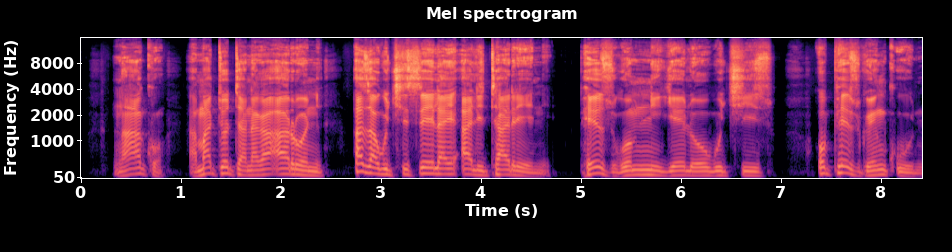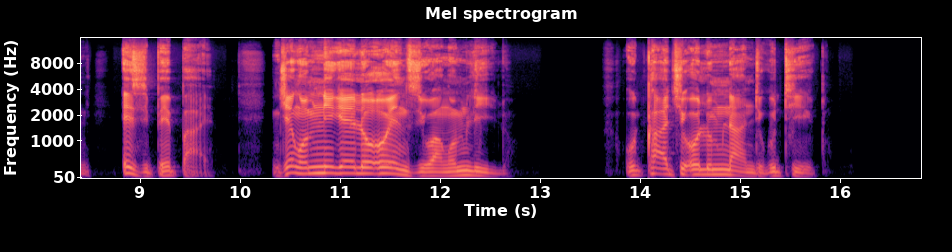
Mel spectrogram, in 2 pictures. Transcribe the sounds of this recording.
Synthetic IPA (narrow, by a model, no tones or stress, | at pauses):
ŋakʰɔ | a̰mad̥ʱɔd̥ʱanaɣaʔaɾoni | azaɣut͡ʃʼisɛlaɛʔalitʰaɾenḭ | pʰezuɣom̩niɣɛlɔoɣut͡ʃʼisɔ̥ | ɔpʰezuɣweŋkʼuni | ezib̥ʱɛb̥ʱa̰ːjɔ | nd͡ʒʱɛŋom̩niɣɛlɔːwend͡zʱiwaŋom̩lilɔ | uǃat͡ʃʼiolum̩nandʱiɣutʰiːǁɔ̥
